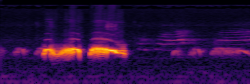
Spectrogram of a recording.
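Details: Decoy spotted dove cooing, meant to get wild and decoy doves calling on rainy days when they are reluctant: two loud, low hollow coos with a slight wavering, then softer, broken coo notes trailing off. No other sounds.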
